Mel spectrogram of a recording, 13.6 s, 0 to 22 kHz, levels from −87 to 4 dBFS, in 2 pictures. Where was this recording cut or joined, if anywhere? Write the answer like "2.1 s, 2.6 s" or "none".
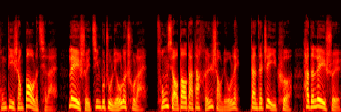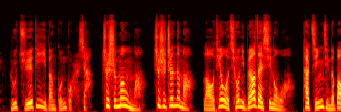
none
